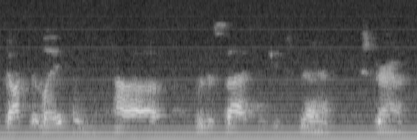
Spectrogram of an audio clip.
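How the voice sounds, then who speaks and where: A man asking questions as a reporter at a press conference, formal and a little halting. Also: on the low side, little pitch movement. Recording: noisy archival audio with mains hum.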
